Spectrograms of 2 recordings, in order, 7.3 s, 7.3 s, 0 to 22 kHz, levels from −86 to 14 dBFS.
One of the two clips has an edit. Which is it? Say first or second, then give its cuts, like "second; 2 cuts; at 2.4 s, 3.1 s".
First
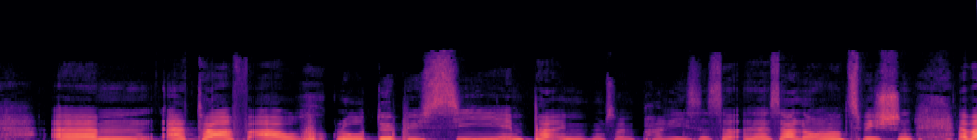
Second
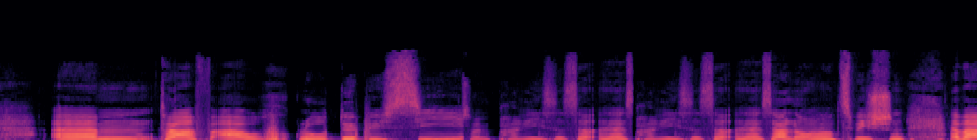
second; 3 cuts; at 1.2 s, 3.5 s, 4.7 s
